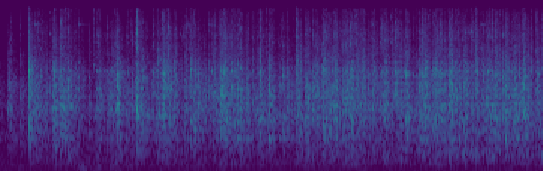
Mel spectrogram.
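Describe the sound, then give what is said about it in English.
Marbles rolling down a marble run make a steady, rapid clatter of hard clicks and ticks, many small impacts overlapping at an even, fairly loud level with no talk. “This is a marble thing. Let's go. Oh, one fell in front of you.”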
